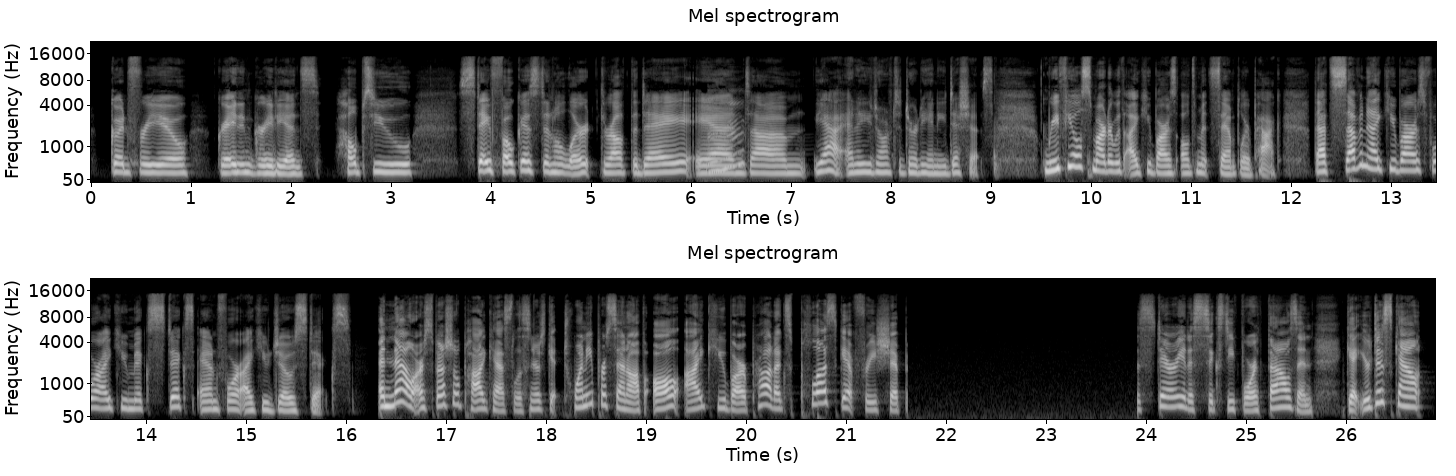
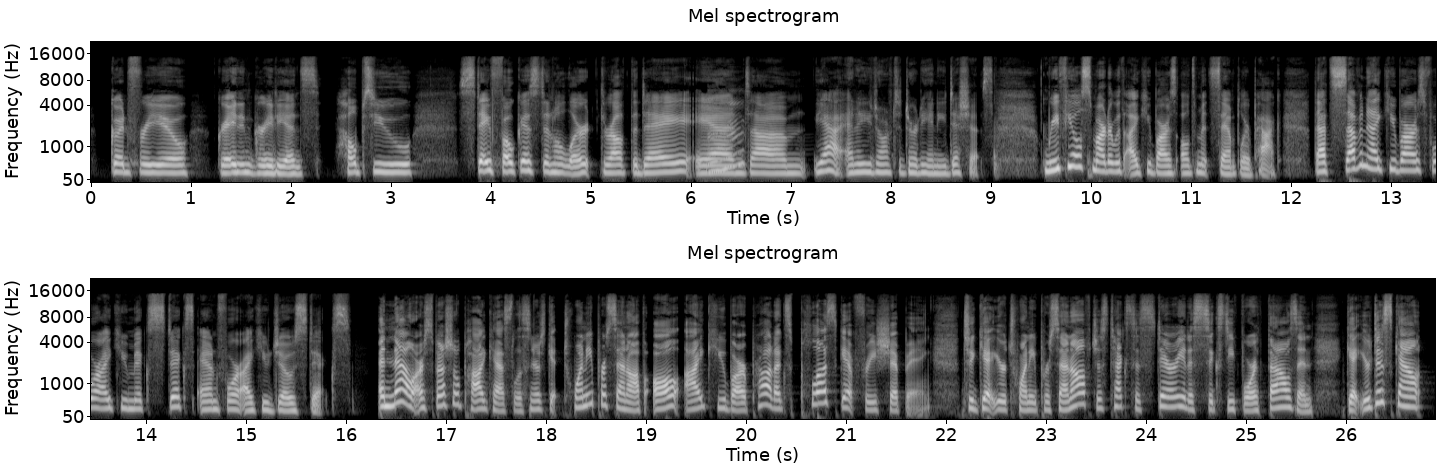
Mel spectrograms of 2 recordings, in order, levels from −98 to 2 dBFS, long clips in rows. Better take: second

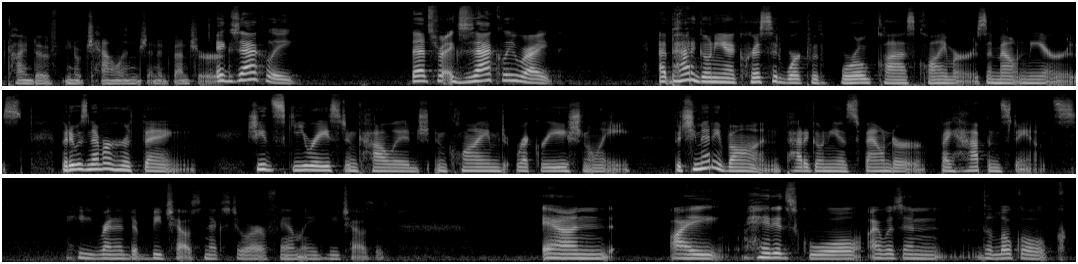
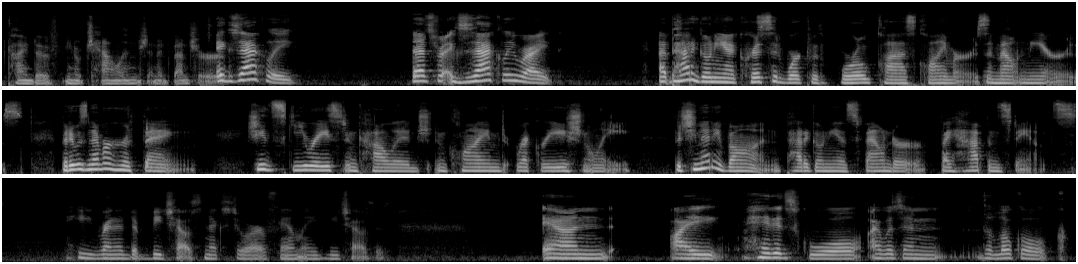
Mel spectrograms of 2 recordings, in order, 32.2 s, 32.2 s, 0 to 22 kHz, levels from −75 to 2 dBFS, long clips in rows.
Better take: first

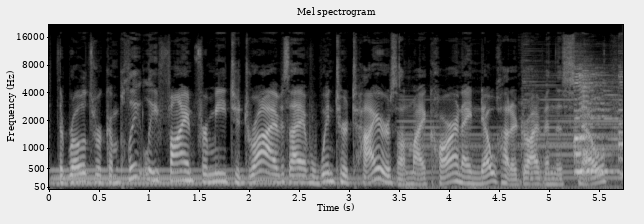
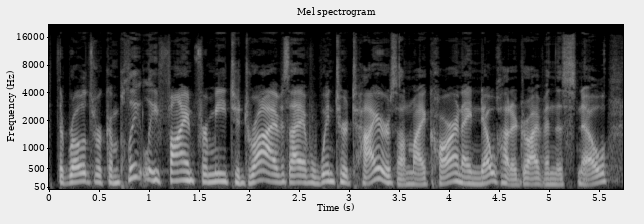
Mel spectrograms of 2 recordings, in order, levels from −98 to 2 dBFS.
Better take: second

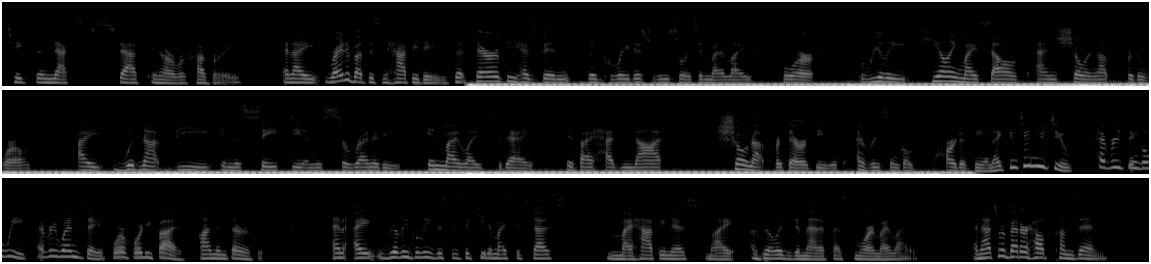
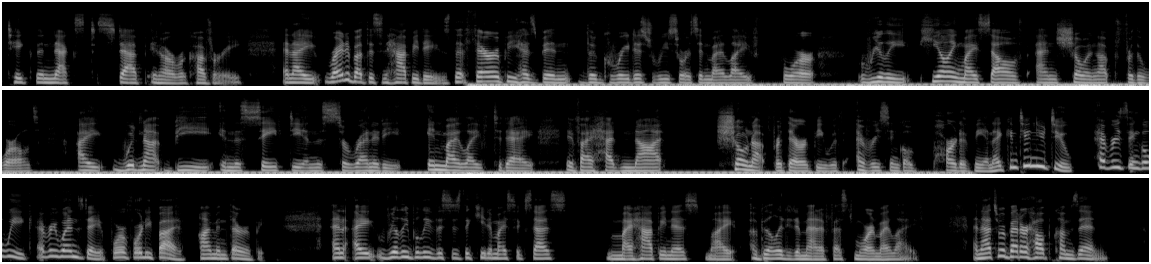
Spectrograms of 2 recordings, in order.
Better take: second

